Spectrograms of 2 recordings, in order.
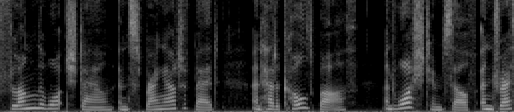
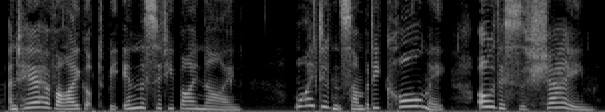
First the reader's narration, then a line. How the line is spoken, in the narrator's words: exclaimed George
